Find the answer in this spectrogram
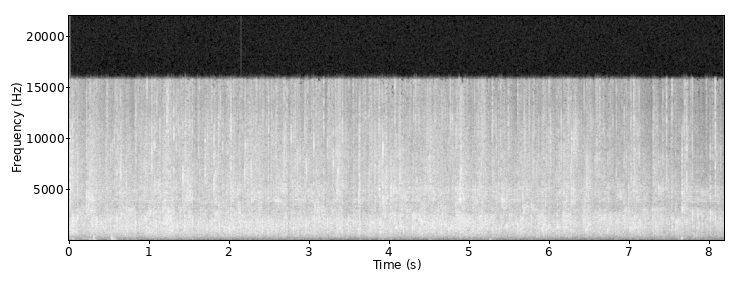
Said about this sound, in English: So if we could do one more round of applause.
